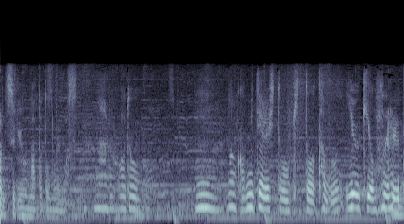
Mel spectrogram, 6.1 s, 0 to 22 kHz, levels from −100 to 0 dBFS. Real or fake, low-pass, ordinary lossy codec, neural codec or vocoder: real; none; none; none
